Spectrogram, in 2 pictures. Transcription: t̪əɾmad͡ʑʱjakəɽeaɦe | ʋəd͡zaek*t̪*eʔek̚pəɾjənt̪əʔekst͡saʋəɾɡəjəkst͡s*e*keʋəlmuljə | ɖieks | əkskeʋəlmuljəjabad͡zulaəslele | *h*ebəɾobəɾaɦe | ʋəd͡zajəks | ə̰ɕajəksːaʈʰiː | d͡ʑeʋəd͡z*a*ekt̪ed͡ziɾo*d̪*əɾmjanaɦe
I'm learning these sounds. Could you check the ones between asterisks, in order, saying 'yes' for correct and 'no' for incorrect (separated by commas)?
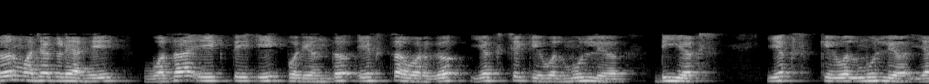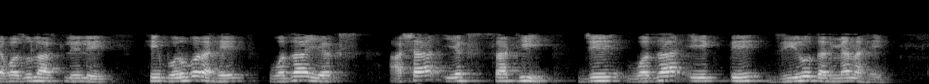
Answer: yes, yes, yes, yes, yes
